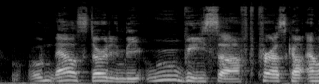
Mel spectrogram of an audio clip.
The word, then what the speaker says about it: Ubisoft: like, now starting the Ubisoft press conference. I'm like, wait, what? Oh, shoot, I've been saying that wrong all these years. They're a French company, so that's probably the French pronunciation of it.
